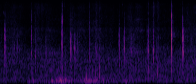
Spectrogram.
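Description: Soft footsteps tap along on an evening walk outdoors. The irregular steps are faint, with a low rumble beneath them.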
